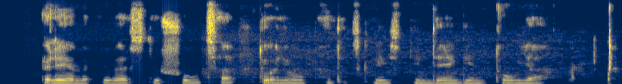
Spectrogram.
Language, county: Lithuanian, Vilnius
